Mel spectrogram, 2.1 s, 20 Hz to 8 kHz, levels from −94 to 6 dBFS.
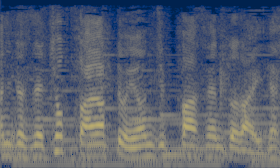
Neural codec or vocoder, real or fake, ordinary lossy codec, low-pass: none; real; AAC, 32 kbps; 7.2 kHz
